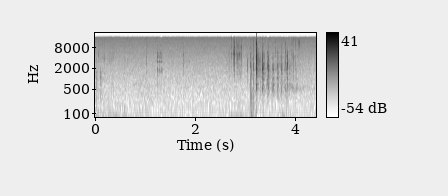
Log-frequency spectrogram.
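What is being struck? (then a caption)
Bar of soap cut with a blade. A utility knife blade slices through a solid, hand-sized white bar soap with a green-black glitter rim, held in the palm. After a quiet stretch, a soft scraping builds into a run of crisp, bright crackles and sharp snapping clicks as the slices break away, then fades out.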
